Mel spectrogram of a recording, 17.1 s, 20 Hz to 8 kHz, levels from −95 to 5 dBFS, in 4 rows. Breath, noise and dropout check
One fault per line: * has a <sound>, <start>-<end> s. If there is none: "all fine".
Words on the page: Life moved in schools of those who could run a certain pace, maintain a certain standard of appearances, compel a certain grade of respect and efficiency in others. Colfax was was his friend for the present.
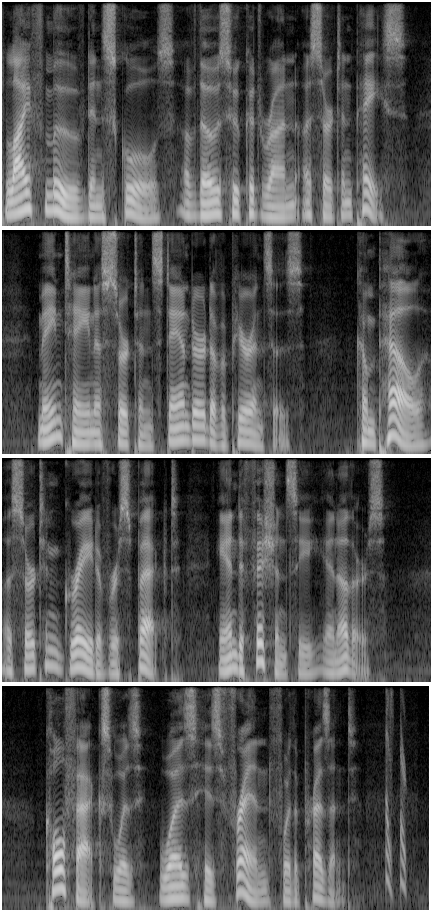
* has a chirp, 16.7-17.0 s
